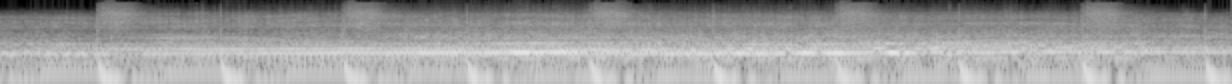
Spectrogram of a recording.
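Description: Formula One cars at the Mexico Grand Prix roar past one after another heading into the stadium section, a loud continuous engine drone with rhythmic repeated pulses as each car sweeps by, no talk.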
